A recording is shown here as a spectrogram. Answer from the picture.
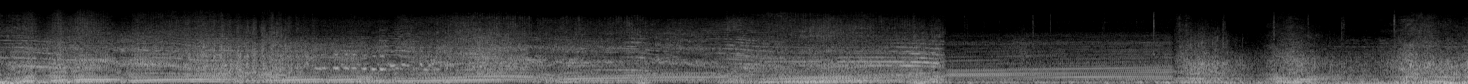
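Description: Muscle car engine revving up and down again and again, with tyres squealing as the car slides and swings through traffic. About nine seconds in it settles into a steadier note that climbs as the car accelerates, and near the end several quick rushes of noise come from cars passing close by.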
